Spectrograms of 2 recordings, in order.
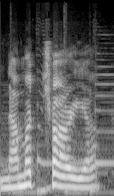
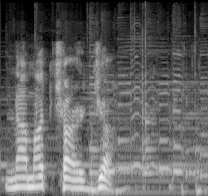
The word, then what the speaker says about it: Namacharya: Ang bigkas dyan ay Namacharya o Namacharya.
